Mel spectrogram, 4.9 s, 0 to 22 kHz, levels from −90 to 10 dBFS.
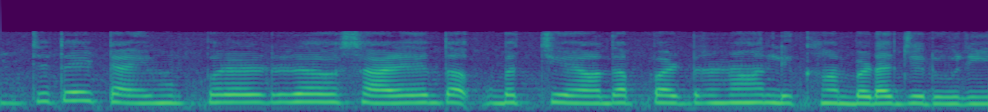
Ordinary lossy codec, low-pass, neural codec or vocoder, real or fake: none; none; codec, 16 kHz, 4 kbps, FunCodec, trained on LibriTTS, 50 frames a second; fake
